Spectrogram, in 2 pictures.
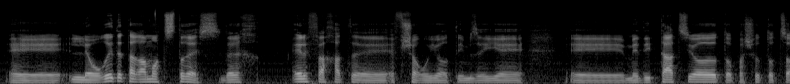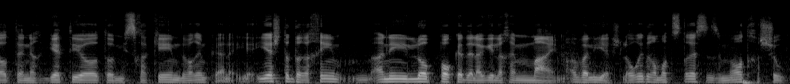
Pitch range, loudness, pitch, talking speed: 95-115 Hz, -33 LUFS, 100 Hz, 160 wpm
